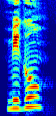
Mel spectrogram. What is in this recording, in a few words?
"miguñ", Apatani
